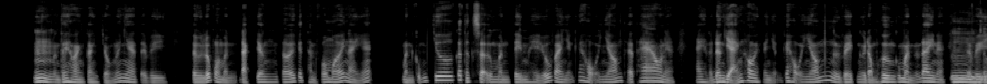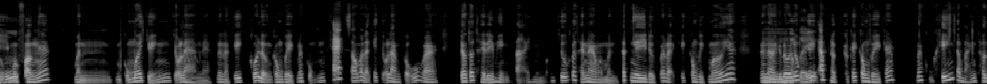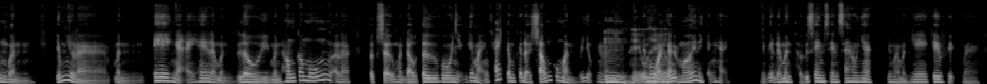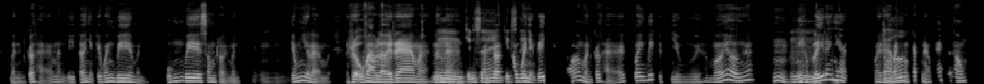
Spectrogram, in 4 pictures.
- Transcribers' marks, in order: other background noise; tapping
- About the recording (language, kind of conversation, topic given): Vietnamese, advice, Bạn đang cảm thấy cô đơn và thiếu bạn bè sau khi chuyển đến một thành phố mới phải không?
